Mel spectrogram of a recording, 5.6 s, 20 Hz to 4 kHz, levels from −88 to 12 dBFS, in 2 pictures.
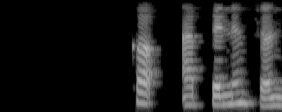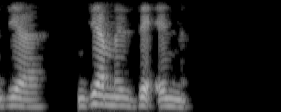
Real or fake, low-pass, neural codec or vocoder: real; 3.6 kHz; none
